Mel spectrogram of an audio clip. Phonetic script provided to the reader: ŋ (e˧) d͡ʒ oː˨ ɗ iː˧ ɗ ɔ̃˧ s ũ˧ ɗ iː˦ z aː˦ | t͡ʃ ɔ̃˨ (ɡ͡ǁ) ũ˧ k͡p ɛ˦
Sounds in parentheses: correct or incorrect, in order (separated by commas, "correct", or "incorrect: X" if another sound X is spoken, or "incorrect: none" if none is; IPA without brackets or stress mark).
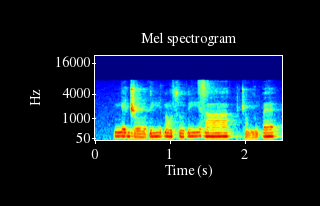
correct, incorrect: ɡ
